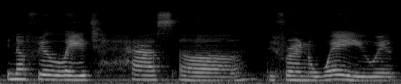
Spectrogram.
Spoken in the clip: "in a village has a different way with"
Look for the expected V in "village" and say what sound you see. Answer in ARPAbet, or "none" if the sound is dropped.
F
